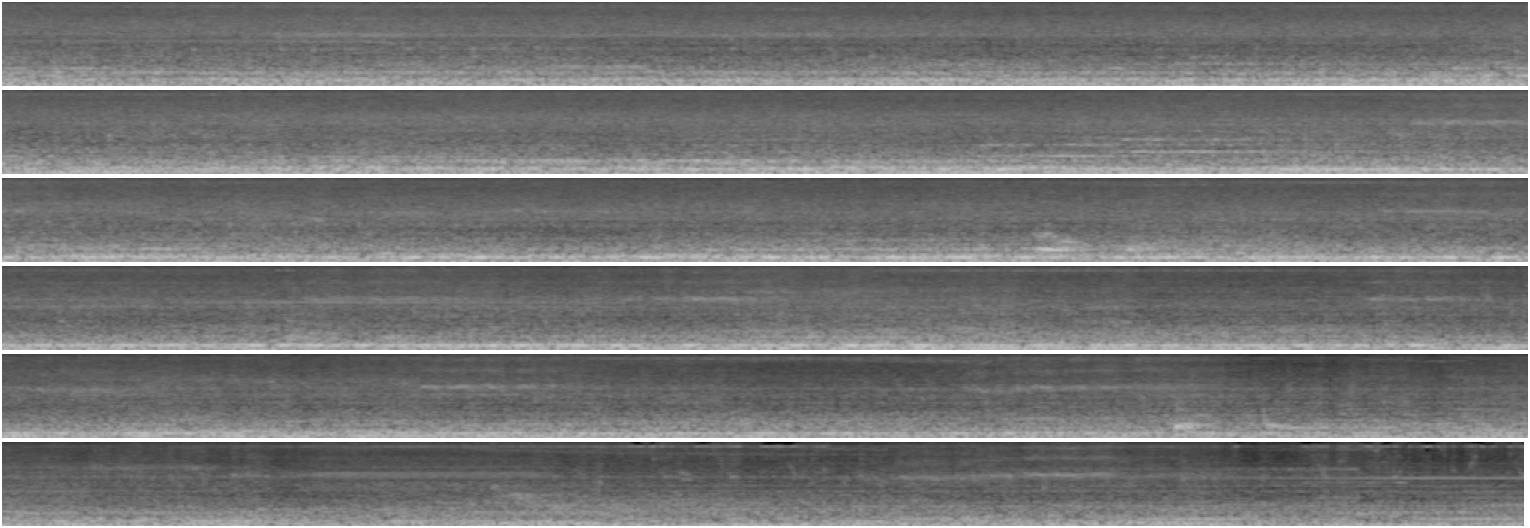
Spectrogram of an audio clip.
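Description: Dense experimental drone-and-noise mix of several music tracks layered over each other and processed: a steady low hum under a wash of noise, with small high pips recurring every second or two and faint voice-like sounds buried in it.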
